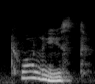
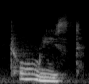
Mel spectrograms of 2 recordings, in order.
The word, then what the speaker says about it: tourist: อย่า ลืม นะ คะ มี เสียง ยาว แล้ว ก็ เสียง หนัก ลง ท้าย ก็ คือ ตัว S ให้ ออก เสียง ทั้ง คู่ เลย นะ คะ เป็น แบบ นี้ นะ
